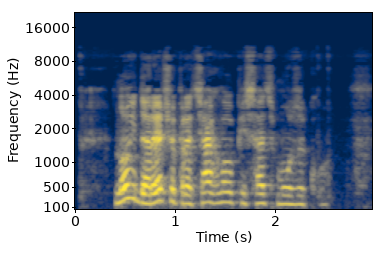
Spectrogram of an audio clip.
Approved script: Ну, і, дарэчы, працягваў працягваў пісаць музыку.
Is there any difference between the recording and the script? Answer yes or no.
yes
